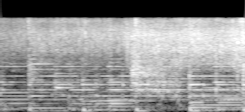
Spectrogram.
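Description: Chestnuts frying in olive oil give a loud, dense, continuous sizzle, heard up close and with a few stirring scrapes mixed in.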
